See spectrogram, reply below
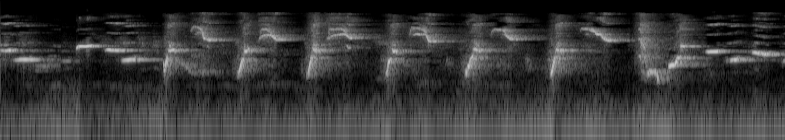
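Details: Samyong bird, an endemic Indonesian songbird said to sing melodiously. Sharp notes that rise and then fall repeat roughly every half second in a steady, loud, slightly squawky series.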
